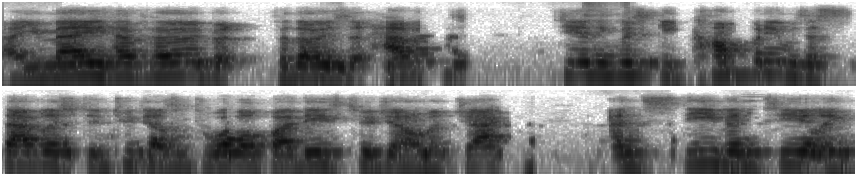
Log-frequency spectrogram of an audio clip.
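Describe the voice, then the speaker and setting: With an Australian accent, a man talks at a fairly quick pace in a high pitch. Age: 40s. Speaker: whiskey brand ambassador. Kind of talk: presentation at a tasting event. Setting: webcam from his room. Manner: enthusiastic.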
